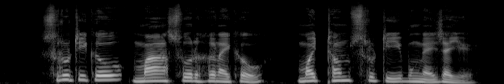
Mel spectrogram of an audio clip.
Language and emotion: Bodo, neutral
